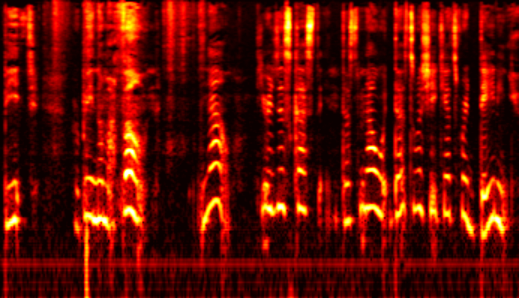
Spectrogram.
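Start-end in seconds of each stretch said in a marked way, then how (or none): 0.0-1.9 loud taunting mock boast; mock tough guy. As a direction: ham up the smug filmer. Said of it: "filming yourself and being like".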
